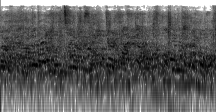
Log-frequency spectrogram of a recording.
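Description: Several people talking at once in a room, a steady hubbub of overlapping voices with no single clear speaker.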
